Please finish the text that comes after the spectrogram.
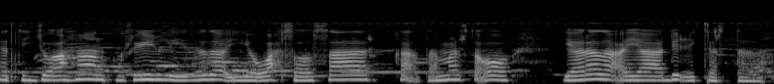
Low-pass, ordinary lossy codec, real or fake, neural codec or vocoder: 7.2 kHz; none; real; none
